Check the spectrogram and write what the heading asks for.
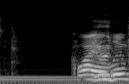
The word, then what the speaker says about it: Kuala Lumpur: At least I didn't mispronounce Kuala You Lumpur. did! You said Loompa! I know. You said Loompa, like an Oompa Loompa.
